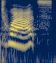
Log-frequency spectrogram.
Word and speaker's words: twat: It's pronounced twat, not twat.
